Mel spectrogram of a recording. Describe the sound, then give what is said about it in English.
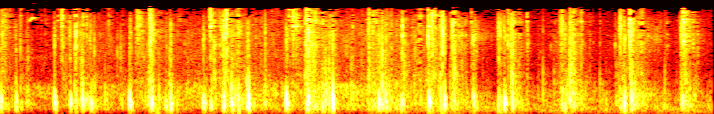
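Horse hooves clip-clop in a brisk, steady rhythm as Chester rides up on horseback in a hurry. Each hoof strike is sharp and distinct and moderately loud, with no voices over them. “Imagine taking a horse to come this far.”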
